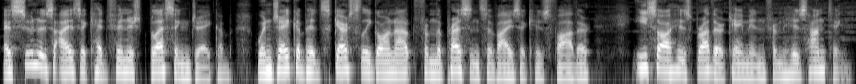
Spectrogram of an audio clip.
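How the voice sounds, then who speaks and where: A man reads scripture as a narrator. His voice is medium in pitch, and he delivers scripted storytelling between the actors' lines. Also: expressive, a little slow, dry recording, clean studio sound.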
